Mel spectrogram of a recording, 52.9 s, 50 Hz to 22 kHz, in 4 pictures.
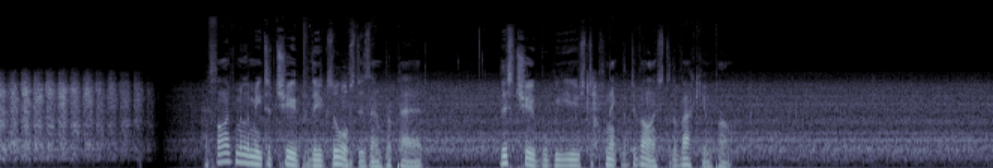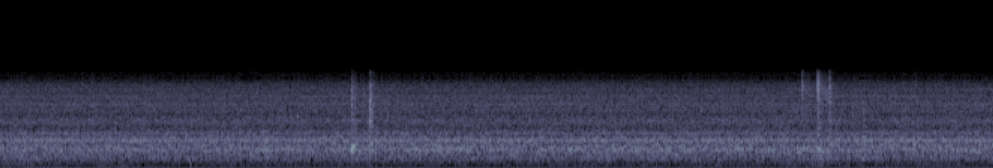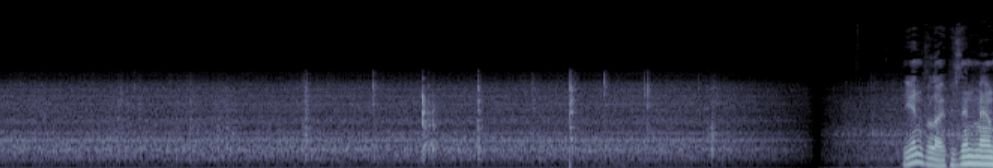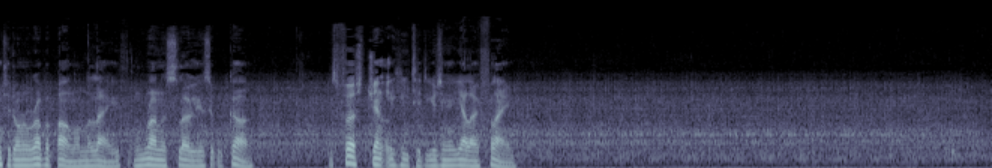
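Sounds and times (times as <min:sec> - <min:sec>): mechanical hum: 0:00.0 - 0:52.9.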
